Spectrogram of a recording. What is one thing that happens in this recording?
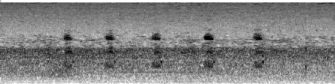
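A large black bird caws loudly several times, close by.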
